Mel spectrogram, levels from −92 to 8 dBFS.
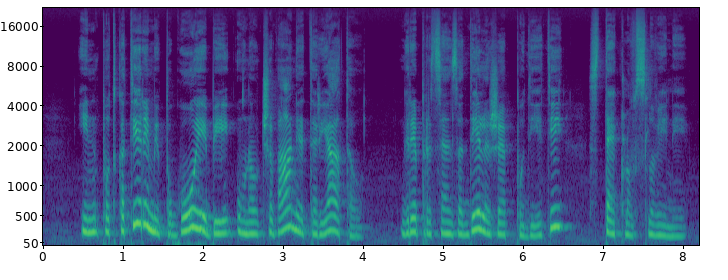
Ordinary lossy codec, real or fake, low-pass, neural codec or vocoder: none; fake; none; vocoder, 44.1 kHz, 128 mel bands every 256 samples, BigVGAN v2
